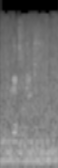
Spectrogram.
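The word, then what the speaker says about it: Москвич: Este es otro modelo de carro ruso, se llama Moscovis. ¡Ay, qué padre! En ruso tiene otra pronunciación, Moskis.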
